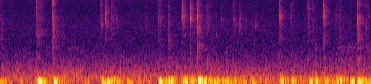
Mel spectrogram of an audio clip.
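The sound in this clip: Computer keyboard typing comes in soft, irregular bursts of clicks and taps. Short pauses separate the runs of keystrokes, and the overall level stays fairly faint.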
